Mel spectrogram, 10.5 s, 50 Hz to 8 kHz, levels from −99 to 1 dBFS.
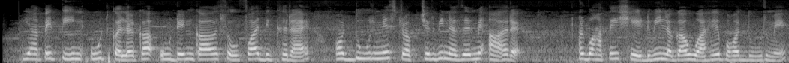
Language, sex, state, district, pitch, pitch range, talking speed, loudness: Hindi, female, Jharkhand, Sahebganj, 245 Hz, 215-260 Hz, 180 wpm, -21 LUFS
